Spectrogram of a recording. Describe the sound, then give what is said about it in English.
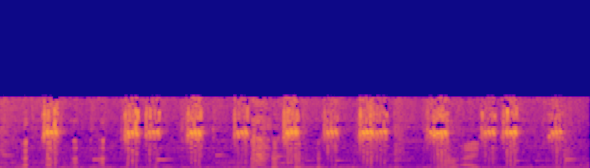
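Crickets chirp steadily in a dense, high, pulsing trill over a low, rumbling background that runs throughout. “We were hearing nothing, slow motion, and then crickets.”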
